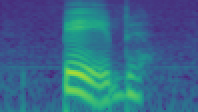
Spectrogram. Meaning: 1. A baby or infant; a very young human or animal 2. An attractive person, especially a young woman 3. A darling (a term of endearment)
- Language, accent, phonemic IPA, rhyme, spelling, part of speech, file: English, US, /beɪb/, -eɪb, babe, noun, En-us-babe.ogg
